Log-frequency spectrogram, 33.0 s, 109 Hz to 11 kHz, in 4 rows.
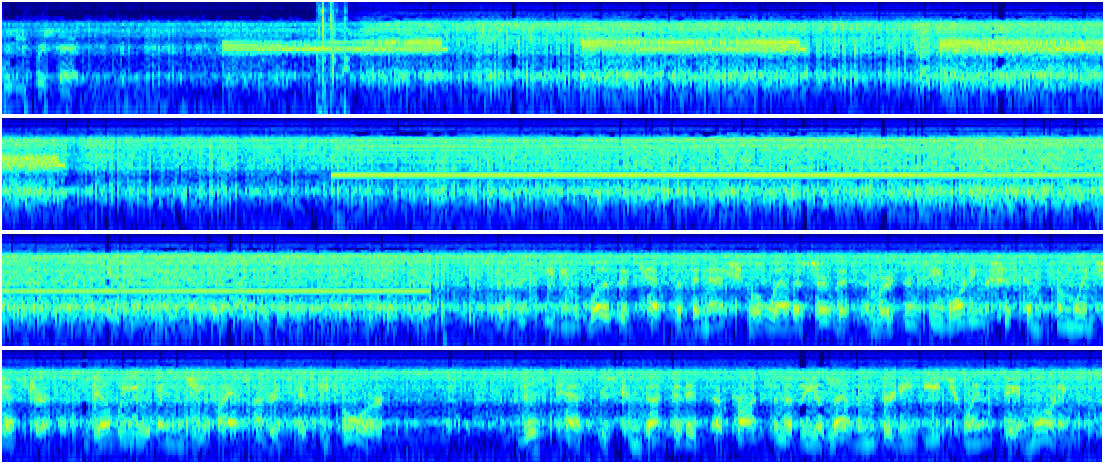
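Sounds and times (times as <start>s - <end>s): radio receiver hiss: 2.3s - 33.0s
steady warning alarm tone: 10.7s - 19.7s.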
